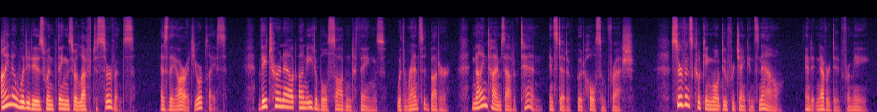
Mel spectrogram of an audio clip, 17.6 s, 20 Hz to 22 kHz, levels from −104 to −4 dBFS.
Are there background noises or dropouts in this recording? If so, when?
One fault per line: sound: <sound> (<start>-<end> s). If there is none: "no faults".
no faults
